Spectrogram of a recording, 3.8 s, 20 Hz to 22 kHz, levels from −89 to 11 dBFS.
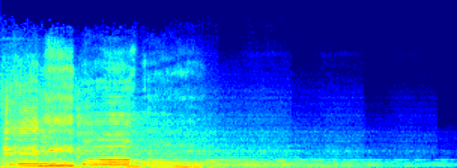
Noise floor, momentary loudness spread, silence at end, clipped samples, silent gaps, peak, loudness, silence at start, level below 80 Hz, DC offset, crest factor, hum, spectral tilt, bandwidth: -45 dBFS; 22 LU; 0.4 s; under 0.1%; none; -4 dBFS; -17 LUFS; 0 s; -80 dBFS; under 0.1%; 16 dB; none; -1.5 dB/octave; 18 kHz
